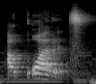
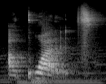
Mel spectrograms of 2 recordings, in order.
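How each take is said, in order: No difference in how they are said.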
